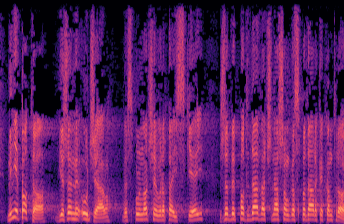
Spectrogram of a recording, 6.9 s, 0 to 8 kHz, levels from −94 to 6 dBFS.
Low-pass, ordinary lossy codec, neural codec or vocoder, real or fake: none; none; none; real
